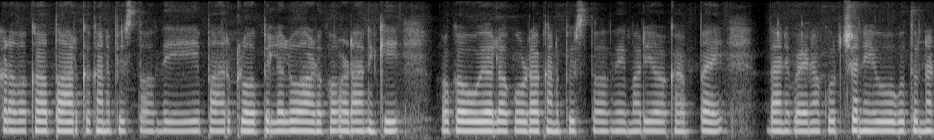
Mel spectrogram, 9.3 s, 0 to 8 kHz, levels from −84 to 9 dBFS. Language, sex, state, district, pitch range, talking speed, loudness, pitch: Telugu, female, Andhra Pradesh, Srikakulam, 200-205 Hz, 135 wpm, -15 LUFS, 200 Hz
